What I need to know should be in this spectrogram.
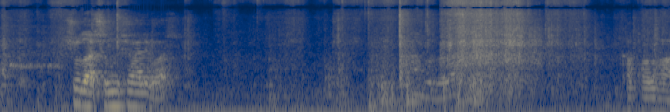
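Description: Packing paper rustles and crinkles.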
